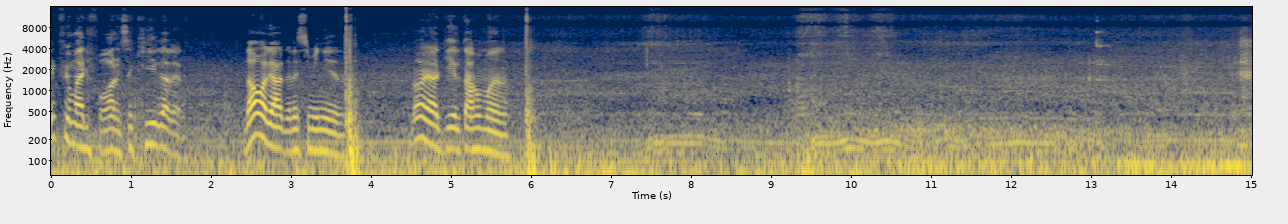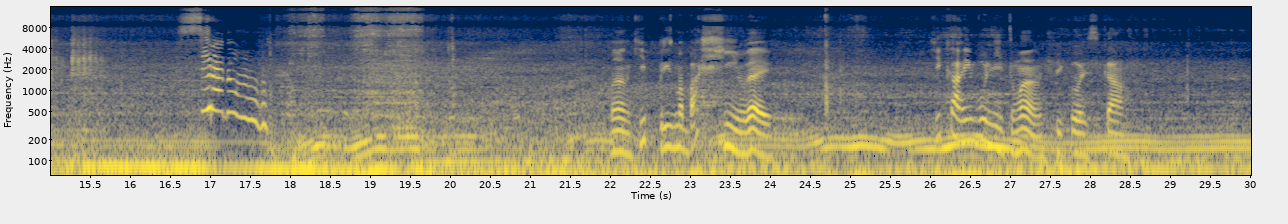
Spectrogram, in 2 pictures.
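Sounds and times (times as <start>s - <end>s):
car engine rumbling: 0.0s - 30.0s.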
